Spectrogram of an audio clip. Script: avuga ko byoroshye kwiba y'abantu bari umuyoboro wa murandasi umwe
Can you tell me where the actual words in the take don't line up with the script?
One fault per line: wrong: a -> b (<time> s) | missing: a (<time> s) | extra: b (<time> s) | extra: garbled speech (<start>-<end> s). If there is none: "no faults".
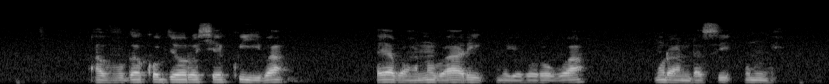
no faults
